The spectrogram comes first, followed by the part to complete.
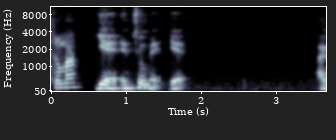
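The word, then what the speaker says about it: Itauma: Not how the fuck do you pronounce this dude's name? Moses. Yeah, Moses. Oh, Moses. it's Ituma.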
